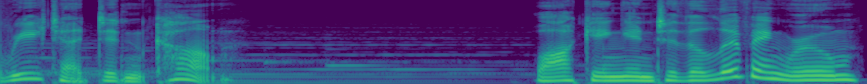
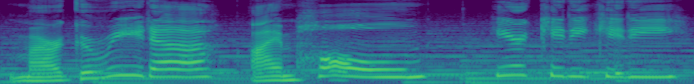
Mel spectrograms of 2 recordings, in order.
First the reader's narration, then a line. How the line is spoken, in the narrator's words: Libby called out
